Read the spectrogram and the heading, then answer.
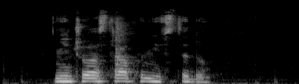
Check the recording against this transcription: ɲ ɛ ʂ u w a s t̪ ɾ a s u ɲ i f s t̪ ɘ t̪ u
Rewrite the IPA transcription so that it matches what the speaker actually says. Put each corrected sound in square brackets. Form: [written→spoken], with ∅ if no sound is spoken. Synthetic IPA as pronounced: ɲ ɛ [ʂ→t͡ʂ] u w a s t̪ ɾ a [s→x] u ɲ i f s t̪ ɘ [t̪→d̪] u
